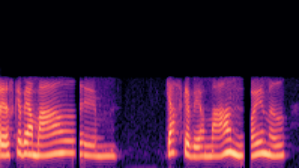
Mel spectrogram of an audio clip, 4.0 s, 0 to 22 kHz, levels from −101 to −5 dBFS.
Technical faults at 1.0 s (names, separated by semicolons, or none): packet loss with pitch repetition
